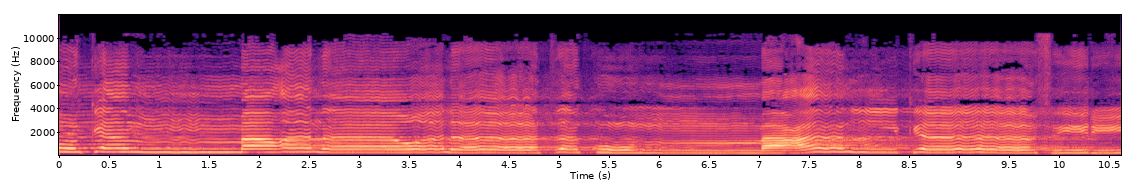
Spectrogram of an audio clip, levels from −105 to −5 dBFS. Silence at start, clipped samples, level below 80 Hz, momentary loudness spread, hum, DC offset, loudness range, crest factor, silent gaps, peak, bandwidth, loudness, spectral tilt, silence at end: 0 s; under 0.1%; -68 dBFS; 10 LU; none; under 0.1%; 3 LU; 16 dB; none; -2 dBFS; 11 kHz; -19 LUFS; -2.5 dB/octave; 0 s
